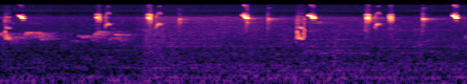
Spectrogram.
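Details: Pied fantail in breeding condition: crisp, very high ticking calls repeated roughly every half second, a few doubled, with a brief lower squeaky phrase at the start and a steady low hum behind.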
